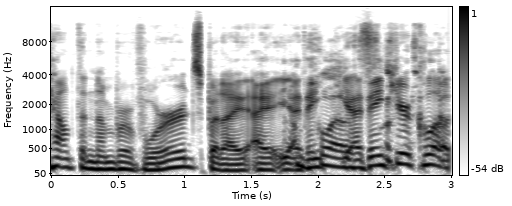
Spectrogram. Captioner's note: laugh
